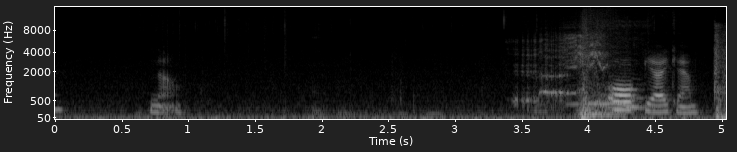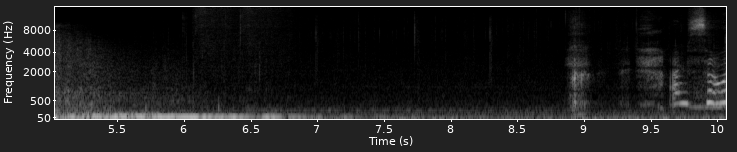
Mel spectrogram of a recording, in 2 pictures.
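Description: Fire crackles softly.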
